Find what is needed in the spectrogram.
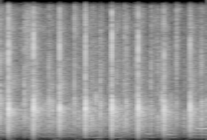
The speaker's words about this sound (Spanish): Démosle un fuerte aplauso, por favor.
